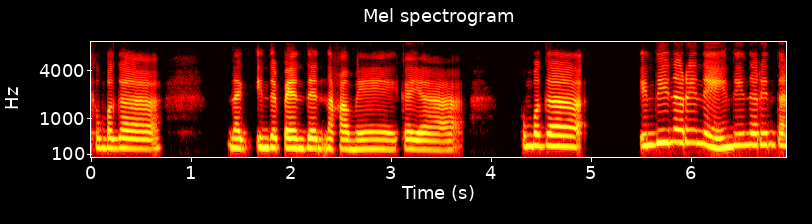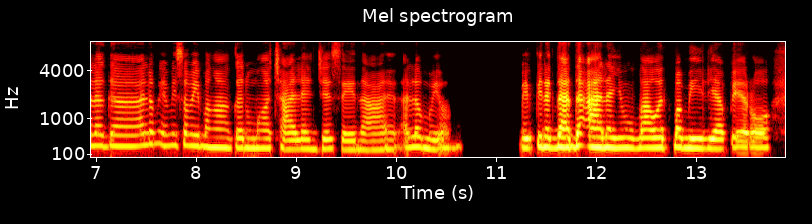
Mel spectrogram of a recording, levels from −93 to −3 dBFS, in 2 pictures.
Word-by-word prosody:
kumbaga 210 -2 -2 0.7
nag-independent 210 0 0
na 200 - -1
kami, 190 -1 -2
kaya 180 -2 -2 0.6
kumbaga, 250 -2 +2 0.6
hindi 275 +5 0
na 330 -1 +2
rin 320 -1 -4
eh, 220 -5 +1
hindi 260 +4 -2
na 275 - +1
rin 280 0 -3
talaga, 255 -1 -3
alam 285 +2 -3
mo - - -11
'yon, 260 - -8
minsan 265 +1 -4
may 255 -1 -4
mga 220 -2 -1
gano'ng 210 0 -2
mga 210 -1 -4
challenges, 195 +1 -3
eh, 180 0 -3
na, 180 0 -4 0.2
alam 235 0 -2
mo 200 - -3
yo'n, 200 +3 -6 0.7
may 205 - +4
pinagdadaanan 225 0 +6
yung 215 -1 0
bawat 215 +1 +2
pamilya. 205 -2 +4
Pero 280 -4 0
215 Hz, 145 wpm, -22 LUFS, 200-250 Hz, 0.7 s, pinagdadaanan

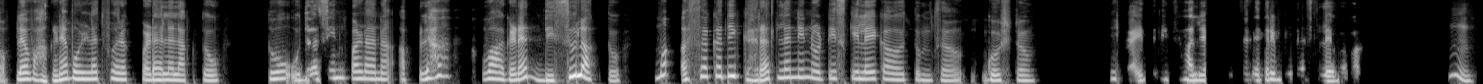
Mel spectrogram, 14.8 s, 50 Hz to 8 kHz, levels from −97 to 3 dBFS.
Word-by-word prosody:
आपल्या 225 0 +2
वागण्या 190 +1 +3
बोलण्यात 235 -1 +4
फरक 220 -4 +2
पडायला 205 0 +3
लागतो 190 -1 -1 0.5
तो 235 +2 +3
उदासीनपणा 245 +4 -1
ना, 225 -1 0
आपल्या 220 +5 -1 0.5
वागण्यात 230 0 +3 0.2
दिसू 195 - +6
लागतो. 225 - +5 0.4
मग 355 +6 0 0.2
असं 275 +10 0
कधी 335 0 +4
घरातल्यांनी 275 +10 +1
नोटीस 250 -3 -2
केलंय 240 -1 +2
का 230 - -3
हो 210 -1 -1
तुमचं 185 -2 -5 0.3
गोष्ट 190 0 -2
की 180 0 -7 0.6
काहीतरी 215 0 -9
झाले 195 -3 -2
आहे, 185 - -3
हीचं 210 - -24
काहीतरी 200 +2 -2
बिनसलंय 210 - -5
बाबा? - - -18 1.0
हं. 210 - -2
220 Hz, 130 wpm, -18 LUFS, 190-245 Hz, 1.0 s, दिसू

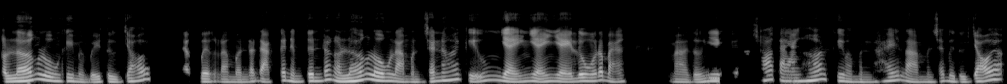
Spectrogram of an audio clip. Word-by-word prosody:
còn 135 0 +2
lớn 165 +9 +6
luôn 190 -9 +3
khi 155 0 -1
mình 120 -5 -4
bị 115 +3 -1
từ 120 -3 -1
chối. 175 - 0 0.3
Đặc 115 - -8
biệt 130 -1 +1
là 120 - -4
mình 115 -1 -5
đã 140 - -2
đặt 115 -5 -2
cái 185 - -1
niềm 135 -5 -2
tin 160 +1 +2
rất 215 +2 -1
là 145 - +3
lớn 160 - +5
luôn 180 -7 +5
là 145 -5 +1
mình 120 -1 -7
sẽ 140 +4 -1
nói 190 +7 0
kiểu 175 - -2
vầy, 135 -3 +5
vầy, 140 -1 +3
vầy 130 -3 +3
luôn 160 +3 +3
rồi 160 - +1
đó 195 - +2
bạn, 135 -6 -4 0.4
mà 120 -2 -6
tự 115 - -3
nhiên 150 +4 +1
cái 270 0 -18
nó 220 - -23
xóa 200 +4 -3
tan 155 -2 -2
hết 180 +7 +2
khi 160 - -1
mà 130 - -2
mình 115 -2 -6
thấy 175 +5 -1
là 150 -11 -2
mình 115 0 -7
sẽ 150 - -8
bị 145 -4 -3
từ 120 - -3
chối 155 +9 +3
á. - - 0
150 Hz, 310 wpm, -23 LUFS, 125-175 Hz, 0.4 s, lớn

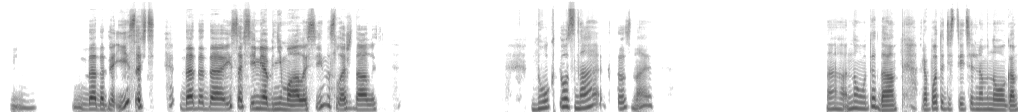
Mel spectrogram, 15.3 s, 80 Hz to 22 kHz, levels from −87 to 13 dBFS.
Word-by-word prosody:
М. 240 -4 -15 0.5
Да-да-да, 250 0 +1
и 430 - +1
со 260 - +5
вс 280 - -2 0.4
да-да-да, 205 -3 +4
и 195 - -3
со 270 -3 +1
всеми 210 -5 +1
обнималась, 180 -3 +3
и 290 - -4
наслаждалась. 180 - 0 2.3
Ну, 215 +7 -3
кто 275 0 -1
знает 250 +7 -1 0.2
кто 210 +2 -5
знает. 315 +5 -9 2.6
Ага. 195 -1 -7
Ну, 215 0 -4
это 255 +8 -2
да, 165 -7 +1 0.4
работы 210 +5 -3
действительно 190 0 -5
много. 170 -3 -1
210 Hz, 95 wpm, -24 LUFS, 185-245 Hz, 2.6 s, со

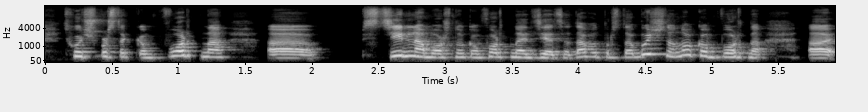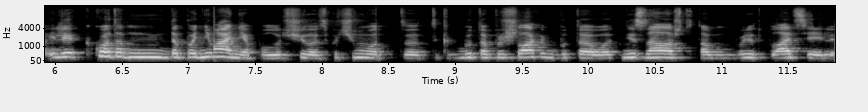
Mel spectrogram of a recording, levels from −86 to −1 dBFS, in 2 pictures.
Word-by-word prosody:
ты - - -16
хочешь 275 0 +1
просто 260 -2 -2
комфортно, 240 +3 +1 0.3
а, 190 -2 +3 0.3
стильно 290 -3 +4
может, 220 -2 0
но 230 - -3
комфортно 230 +2 -1
одеться, 195 -3 -1
да 245 +4 +1
вот, 250 -1 -6
просто 225 -1 -5
обычно, 400 - +1
но 355 +3 +1
комфортно. 230 - -1 0.3
А 190 0 +6
или 240 +3 +1
какое-то, 265 +2 +2
м, 230 -1 +3
недопонимание 225 -2 +2
получилось, 180 +1 -4
почему 210 +1 -6
вот 195 0 -6
ты, 185 -1 -4
как 185 - -19
будто 210 0 -3
пришла, 205 +2 +2
как 225 -2 -7
будто 200 -1 -1
вот 185 +1 -3
не 215 - 0
знала, 215 -1 +3
что 210 0 -10
там 185 0 -6
будет 205 +1 -6
платье 205 - 0
или 370 +1 -5
215 Hz, 190 wpm, -21 LUFS, 195-245 Hz, 0.3 s, А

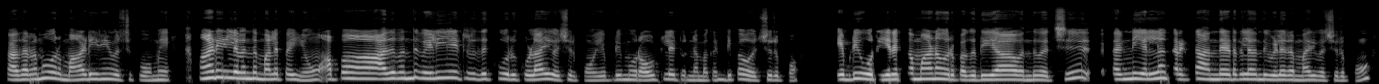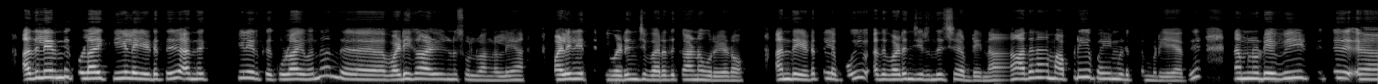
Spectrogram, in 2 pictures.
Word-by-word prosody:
சாதாரணமா 230 +5 +1
ஒரு 255 - -2
மாடியிலே 240 +4 0
வச்சுக்குவோமே! 205 -1 -6 0.4
மாடியில 305 +1 +5
வந்து 275 0 +2
மழை 240 +1 +1
பெய்யும். 215 -2 -3
அப்போ, 235 +5 -3 0.3
அது 255 +2 +4
வந்து 280 +2 +1
வெளியேற்றதுக்கு 270 -4 -1
ஒரு 225 - -1
குழாய் 225 +3 +1
வச்சிருப்போம். 190 -3 -8
எப்பிடியும் 220 +3 -5
ஒரு 200 - -2
அவுட்லெட் 215 +1 -4
நம்ம 190 -1 -7
கண்டிப்பா 215 +2 -6
வச்சுருப்போம். 190 -1 -8 0.4
எப்பிடியும் 250 +3 +2
ஒரு 225 - -7
இறக்கமான 250 +2 +2
ஒரு 225 -2 0
பகுதியா 215 +2 +2 0.2
வந்து 205 0 -3
வச்சு 200 +8 -4 0.4
தண்ணி 245 +2 +2
எல்லாம் 275 +3 +2
கரெக்டா 235 +2 -2
அந்த 230 0 +1
இடத்துல, 235 +1 0
வந்து 225 -1 -1
விழுற 215 0 +1
மாரி 205 +1 -2
வச்சுருப்போம். 185 +5 -8 0.4
அதுலேருந்து 315 +5 +6
குழாய் 275 -1 +5
கீழே 275 0 +4
எடுத்து, 240 +2 -1 0.2
அந்த 255 0 0 0.4
கீழே 300 0 +1
இருக்க 245 -4 -3
குழாய் 240 +1 +3
வந்து 285 +7 -2
அந்த 320 -6 -1 0.5
வடிகால்ன்னு 245 0 +2
சொல்லுவாங்க 200 -3 -6
இல்லயா! 205 +2 -4 0.3
மழைநீர் 250 +3 +4
தண்ணி 220 - -16
வடிஞ்சு 230 +2 0
வர்றதுக்கான 220 +1 -1
ஒரு 190 -2 -4
இடம். 185 -1 -7 0.4
அந்த 245 +1 +3
இடத்துல 250 +4 -4
போய் 255 +8 -3
அது 235 0 0
வடிஞ்சு 240 +1 +1
இருந்துச்சு 230 +1 -4
அப்பிடின்னா, 185 0 -6 0.2
அத 285 +4 +1
நம்ம 300 -4 0
அப்பிடியே 335 +8 -2
பயன்படுத்த 250 -6 -3
முடியாது. 180 - -6 0.4
நம்மளுடைய 270 0 +4
வீட்டுக்கு 295 -1 -2 0.2
ஆ - - +1
235 Hz, 155 wpm, -23 LUFS, 215-265 Hz, 0.5 s, அதுலேருந்து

